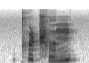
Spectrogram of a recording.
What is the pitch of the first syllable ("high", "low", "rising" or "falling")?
high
